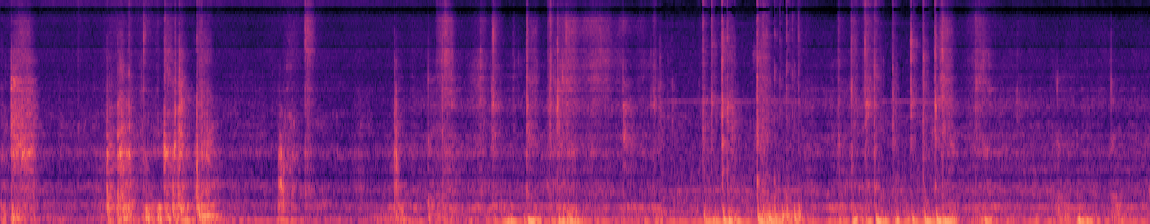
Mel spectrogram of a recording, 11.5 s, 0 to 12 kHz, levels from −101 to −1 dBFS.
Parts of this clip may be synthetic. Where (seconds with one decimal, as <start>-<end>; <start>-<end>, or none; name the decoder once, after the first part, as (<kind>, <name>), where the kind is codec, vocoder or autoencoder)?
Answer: 0.0-6.6 (codec, SNAC); 8.0-8.8; 9.4-11.5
